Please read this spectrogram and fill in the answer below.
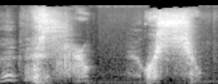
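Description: A person making two breathy, hissing vocal noises, the second louder and sharper, as a mouth-made sound effect.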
